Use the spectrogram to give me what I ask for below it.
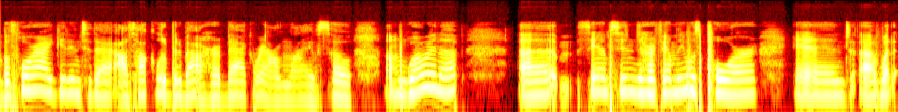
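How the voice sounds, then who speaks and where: A young woman, hoarse from a cold, giving a class presentation with frequent ums and restarts. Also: fairly high pitch, no room sound, highs cut off. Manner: halting, many ums and restarts. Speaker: student presenter.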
